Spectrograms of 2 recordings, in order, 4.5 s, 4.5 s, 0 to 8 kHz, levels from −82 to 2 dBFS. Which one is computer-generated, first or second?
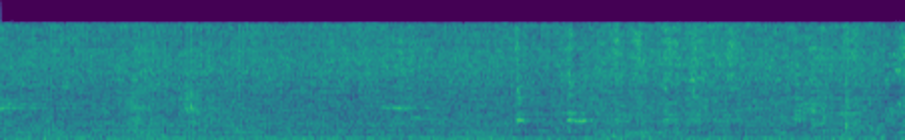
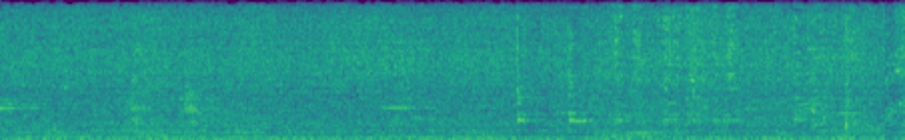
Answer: first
